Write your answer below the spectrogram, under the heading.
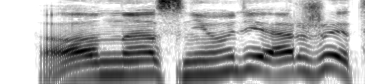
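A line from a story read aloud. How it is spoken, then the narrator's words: Barking shout. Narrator (Russian): рявкнул Бенкей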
